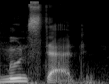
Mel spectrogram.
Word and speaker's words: Mondstadt: And yeah, guys, apparently to pronounce Mondstadt correctly, you have to say it in his German name, which is Moonstad.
